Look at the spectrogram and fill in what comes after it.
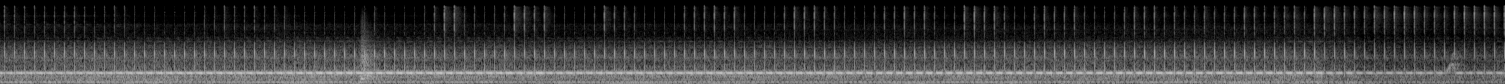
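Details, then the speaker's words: Cutera Enlighten picosecond laser (Pico Genesis) during a full-face dermatology treatment to even skin tone, tighten pores and stimulate collagen. Rapid, very regular snapping clicks, about 200 a minute, over a steady whine as pulses shatter skin pigment. "le laser va être captée par le capter de pigments il va être la lumière va être en chasser dans cette molécule de pigments qui éclate par la suite"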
